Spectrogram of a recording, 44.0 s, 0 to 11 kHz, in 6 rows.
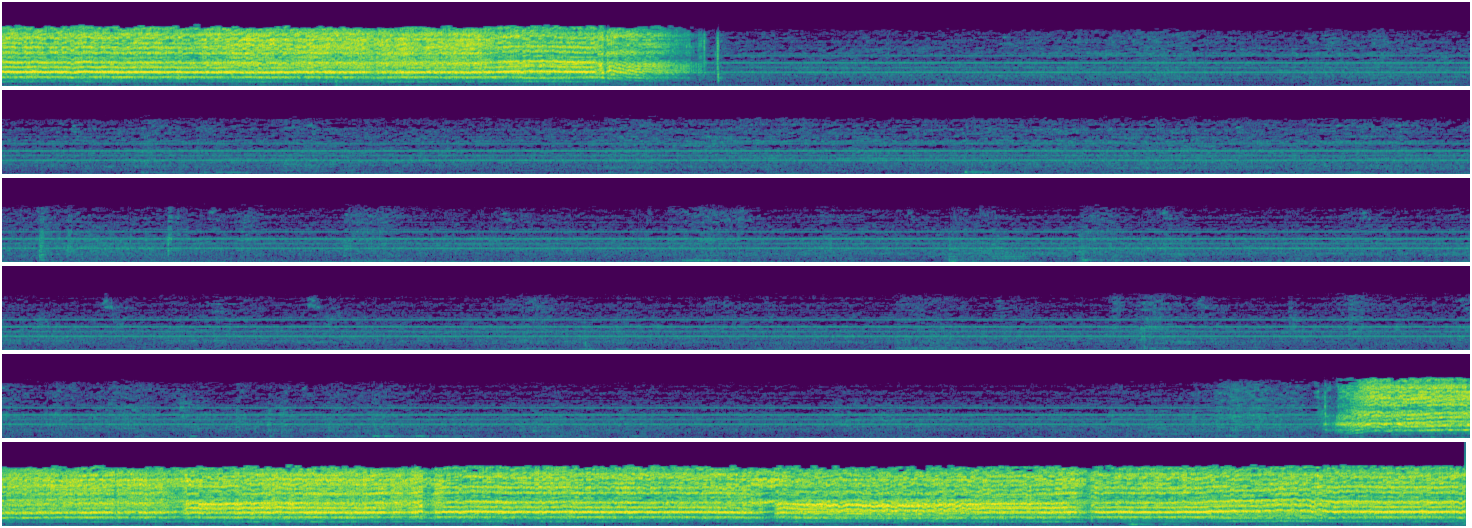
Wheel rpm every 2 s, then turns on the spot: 160, 110, 0, 0, 0, 0, 0, 0, 0, 0, 0, 0, 0, 0, 0, 0, 0, 0, 120, 160, 160, 160.
none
